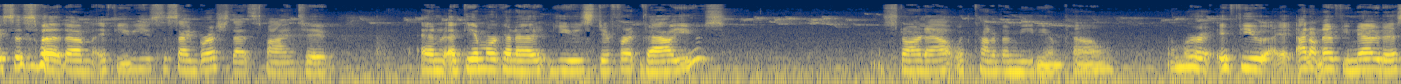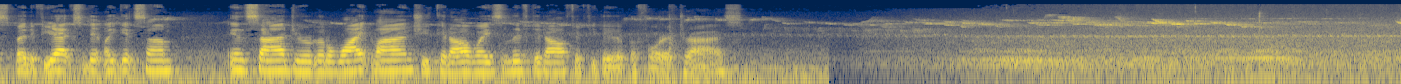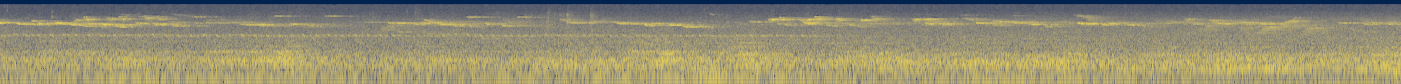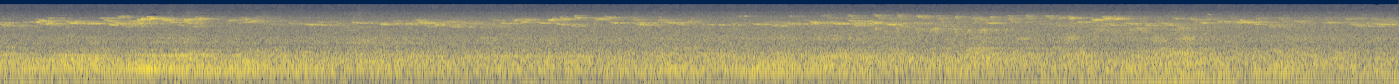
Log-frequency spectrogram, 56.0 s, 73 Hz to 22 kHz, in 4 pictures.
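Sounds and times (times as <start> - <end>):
background hiss: 0.0 - 19.5, 20.4 - 56.0
birds chirping: 18.5 - 56.0.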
